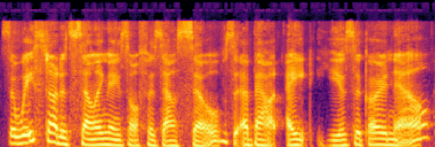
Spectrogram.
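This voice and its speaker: An Australian woman presents a live business workshop, talking through her slides. Her voice sits low and carries a gravelly fry. She delivers it as an emphatic, persuasive sales pitch. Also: very animated, unhurried, darkish tone. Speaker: business strategist leading a workshop.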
